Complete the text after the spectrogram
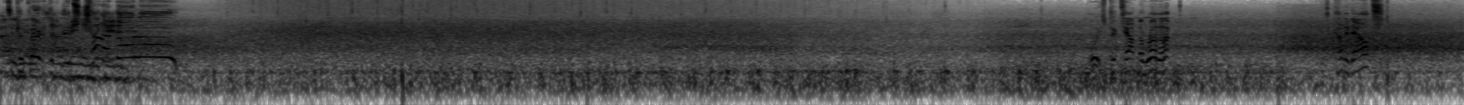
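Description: A stadium crowd roars and murmurs steadily throughout.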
